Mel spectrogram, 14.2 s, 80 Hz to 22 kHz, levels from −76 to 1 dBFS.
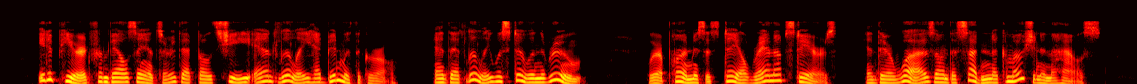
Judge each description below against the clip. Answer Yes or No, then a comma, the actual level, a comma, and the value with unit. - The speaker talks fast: No, average, 165 wpm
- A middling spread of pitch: No, wide, 6.1 semitones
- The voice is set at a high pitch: No, medium, 180 Hz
